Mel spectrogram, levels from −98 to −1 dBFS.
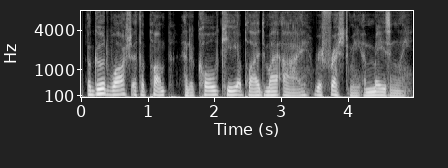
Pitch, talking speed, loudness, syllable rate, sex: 120 Hz, 205 wpm, -18 LUFS, 5.1 syllables/s, male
